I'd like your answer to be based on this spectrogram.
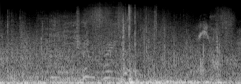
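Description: A Confringo fire blast spell in Hogwarts Legacy detonates with a deep, rumbling boom, a sustained explosive roar with a stronger burst midway, loud and close, with a voice briefly audible over it.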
